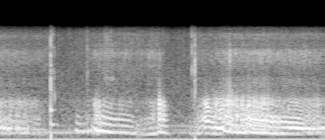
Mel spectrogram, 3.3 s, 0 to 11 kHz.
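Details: Snoring in a sleeping 2-year-old girl: repeated low, fluttering, buzzing, rattly breathing noises in a quiet room.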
